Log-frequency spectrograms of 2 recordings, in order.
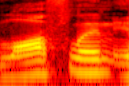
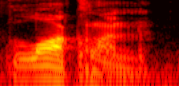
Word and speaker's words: Loughlin: It looks like Loughlin. It's pronounced Loughlin.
